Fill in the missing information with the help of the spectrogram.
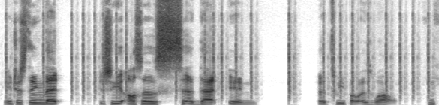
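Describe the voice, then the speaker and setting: A man's voice: fairly high pitch, measured pace. A young man casually commenting on a game as he plays, musing aloud, reading lines of dialogue and chuckling often. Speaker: let's play host.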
